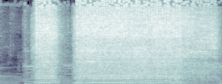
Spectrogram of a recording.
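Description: Cordless drill driver running in two bursts: a short one near the start, then a longer one of about a second that stops just before the end.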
